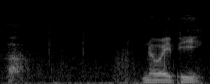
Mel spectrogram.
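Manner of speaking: ordinary delivery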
